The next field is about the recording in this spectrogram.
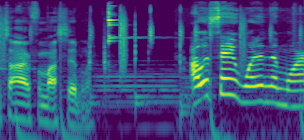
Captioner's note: glass clinking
